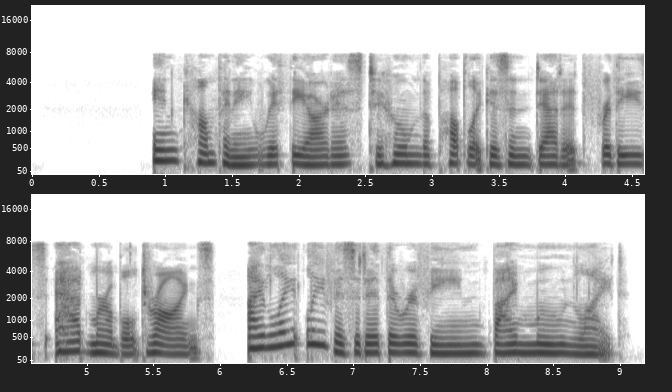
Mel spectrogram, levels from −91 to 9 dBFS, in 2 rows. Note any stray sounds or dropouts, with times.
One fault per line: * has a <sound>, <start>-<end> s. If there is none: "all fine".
all fine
